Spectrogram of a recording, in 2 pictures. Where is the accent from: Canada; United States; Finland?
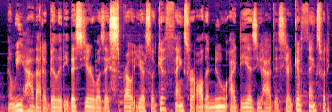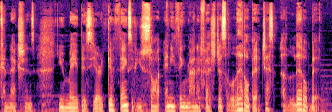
Canada; as I am Canadian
